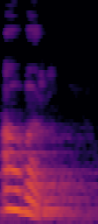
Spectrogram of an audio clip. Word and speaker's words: hour: Then an hour. Here also H is silent.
